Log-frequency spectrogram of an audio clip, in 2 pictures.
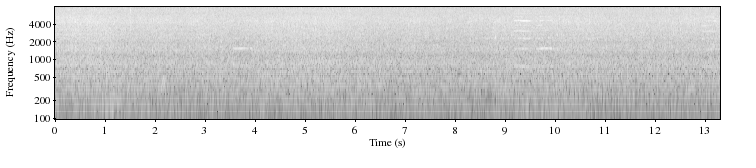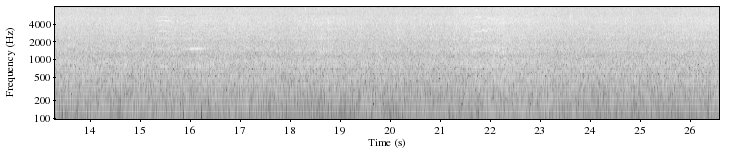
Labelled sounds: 3.6	3.9	killer whale, northern resident, G clan, 1.5 to 1.6 kHz
9.2	10.0	killer whale, northern resident, G clan, 1.4 to 6.2 kHz
12.9	13.2	killer whale, northern resident, G clan, 3.0 to 3.1 kHz
15.3	16.3	killer whale, northern resident, G clan, 1.5 to 4.7 kHz
21.6	22.0	killer whale, northern resident, G clan, 2.9 to 3.4 kHz

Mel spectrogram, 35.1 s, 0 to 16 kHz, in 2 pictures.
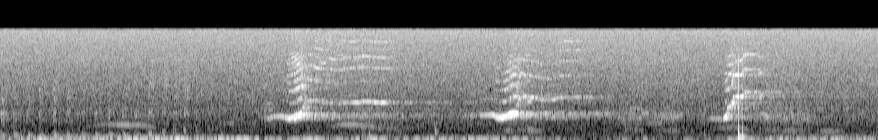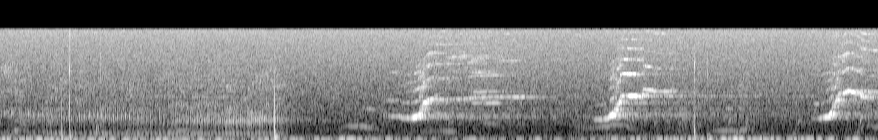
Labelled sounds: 5.7	7.8	humpback whale, 0.80 to 6.0 kHz
10.0	11.6	humpback whale, 0.86 to 5.9 kHz
14.5	15.4	humpback whale, 0.80 to 4.2 kHz
25.3	28.0	humpback whale, 0.80 to 5.7 kHz
29.8	31.1	humpback whale, 0.80 to 7.1 kHz
34.0	35.1	humpback whale, 0.80 to 7.3 kHz

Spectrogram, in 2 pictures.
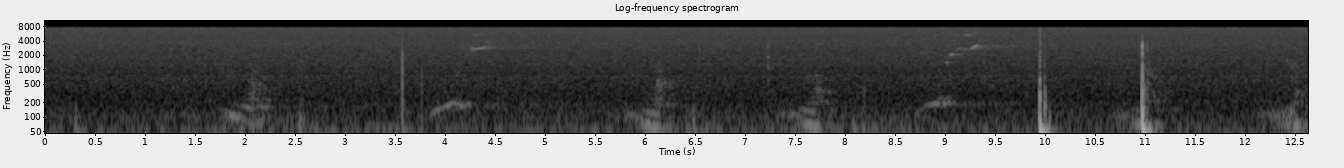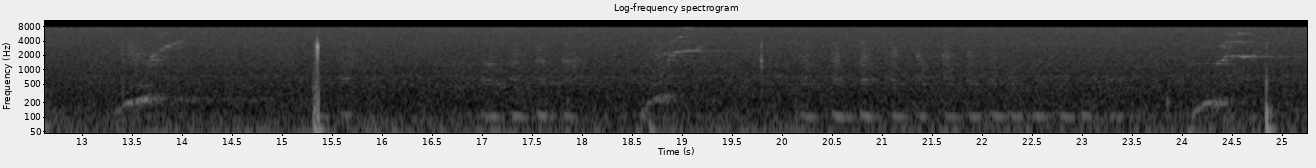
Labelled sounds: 4.2	4.5	humpback whale, 2.7 to 3.2 kHz
9.1	9.5	humpback whale, 2.5 to 3.4 kHz
18.8	19.2	humpback whale, 1.8 to 3.1 kHz
24.4	24.9	humpback whale, 1.8 to 4.1 kHz

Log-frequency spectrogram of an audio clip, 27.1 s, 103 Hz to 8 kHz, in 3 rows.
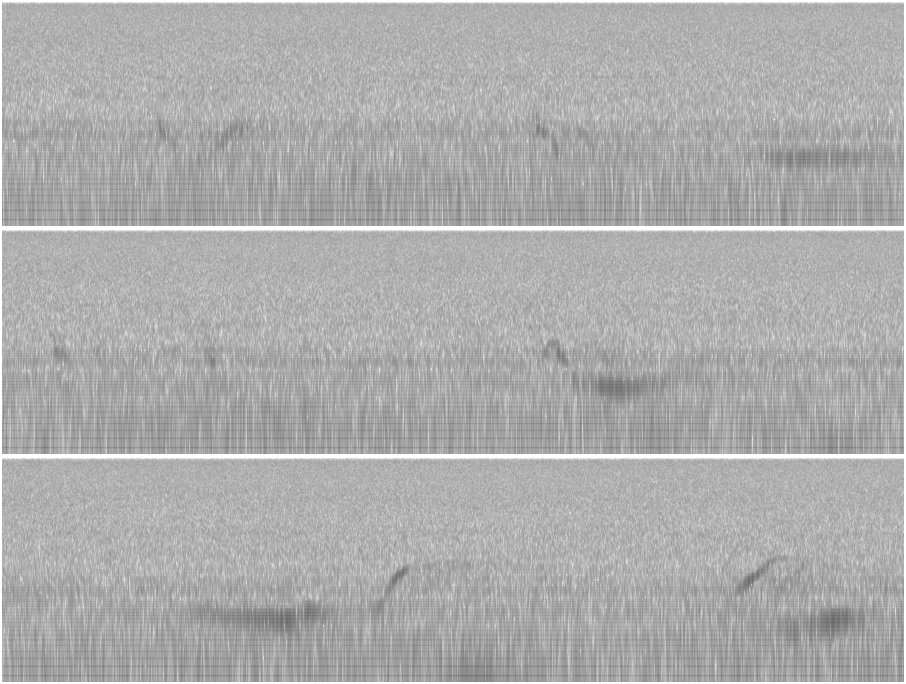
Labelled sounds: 25.5	25.9	humpback whale, 0.80 to 1.2 kHz

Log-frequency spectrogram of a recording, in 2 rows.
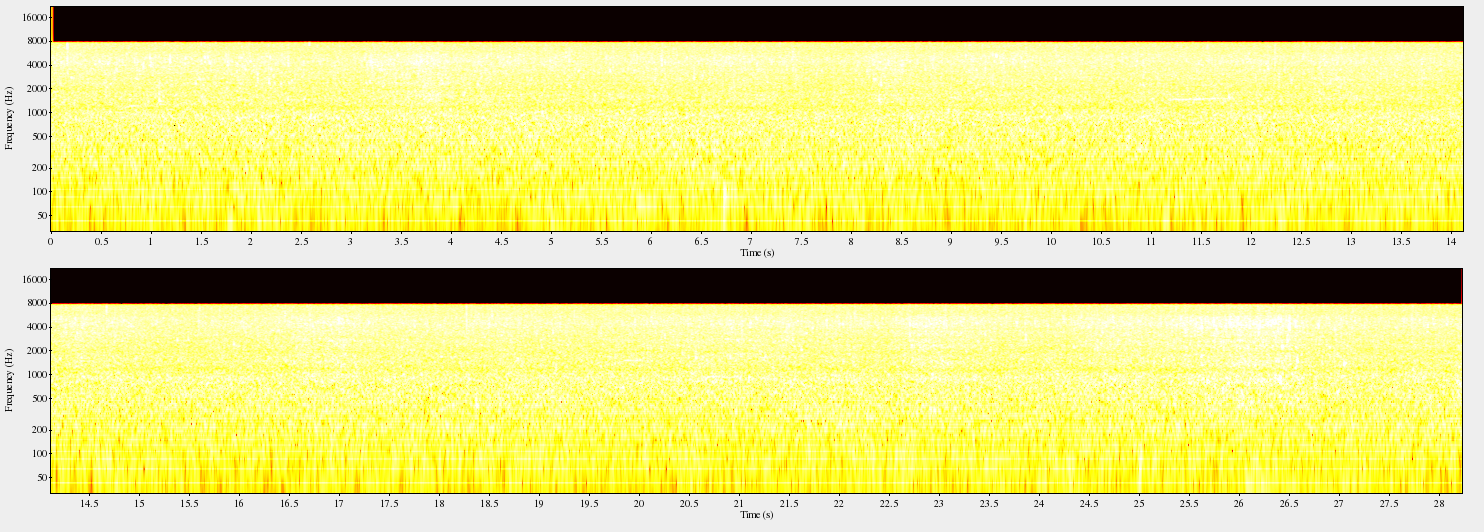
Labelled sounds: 11.2	11.6	killer whale, Bigg's (transient), 1.4 to 1.5 kHz

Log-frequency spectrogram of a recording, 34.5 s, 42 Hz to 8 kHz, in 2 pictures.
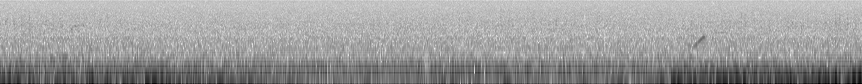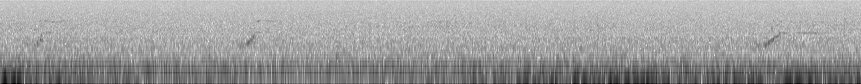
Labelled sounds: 18.0	18.6	humpback whale, 0.80 to 2.1 kHz
32.7	33.0	humpback whale, 0.80 to 1.1 kHz

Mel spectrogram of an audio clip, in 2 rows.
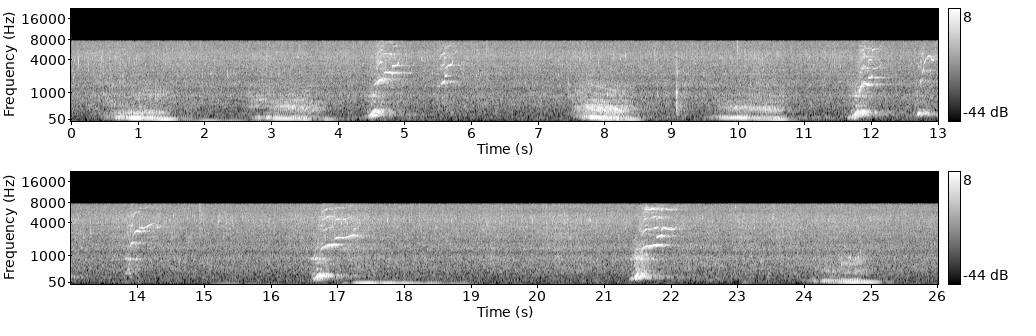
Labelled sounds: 4.5	5.1	humpback whale, 1.4 to 5.0 kHz
5.5	5.9	humpback whale, 1.3 to 3.4 kHz
7.8	8.2	humpback whale, 1.1 to 1.6 kHz
11.8	12.2	humpback whale, 1.0 to 2.2 kHz
13.8	14.3	humpback whale, 0.78 to 3.9 kHz
16.7	17.4	humpback whale, 1.3 to 6.9 kHz
21.5	22.1	humpback whale, 1.4 to 6.9 kHz

